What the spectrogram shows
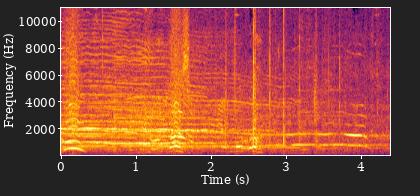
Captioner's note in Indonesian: bersorak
